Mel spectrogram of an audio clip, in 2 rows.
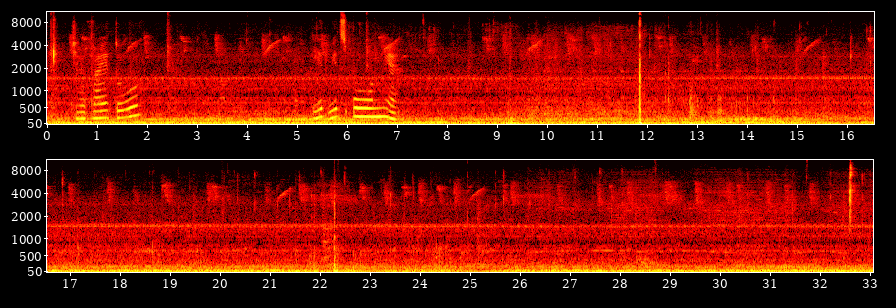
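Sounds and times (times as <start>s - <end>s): low background rumble: 0.0s - 33.0s
small birds chirping: 0.0s - 33.0s.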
